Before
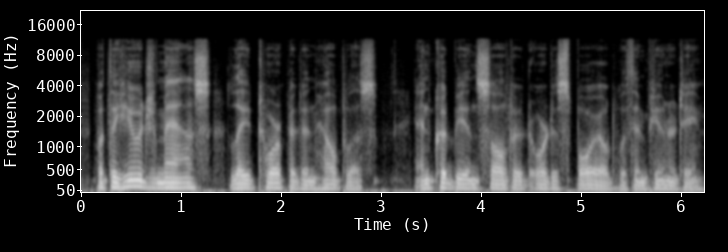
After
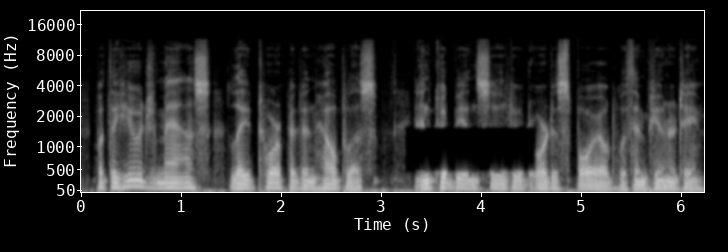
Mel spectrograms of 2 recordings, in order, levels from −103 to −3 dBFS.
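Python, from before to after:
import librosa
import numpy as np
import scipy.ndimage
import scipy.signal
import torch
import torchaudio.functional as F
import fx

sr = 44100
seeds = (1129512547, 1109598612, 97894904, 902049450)

y = fx.lowpass(x, sr, hz=3500.0, slope=6)
y = fx.rider(y, sr, range_db=10, speed_s=0.5)
y = fx.spec_erase(y, sr, start_s=3.23, length_s=1.32, low_hz=420.0, high_hz=1600.0)
y = F.gain(torch.from_numpy(y), -3.0).numpy()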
